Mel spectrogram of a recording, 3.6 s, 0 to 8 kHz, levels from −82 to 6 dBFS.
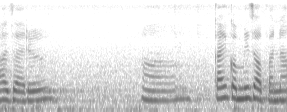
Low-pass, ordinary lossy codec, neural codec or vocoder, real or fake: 7.2 kHz; none; none; real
